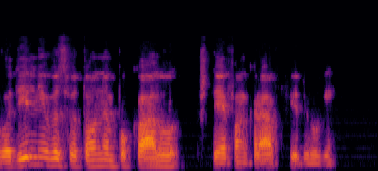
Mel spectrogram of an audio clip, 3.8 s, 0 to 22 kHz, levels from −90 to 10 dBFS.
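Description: Speech, with automatic gain rising from 0.16 to 1.28 s, lifting the level by about 4 dB. The background noise swells along with the voice, so it isn't the talker moving closer.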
